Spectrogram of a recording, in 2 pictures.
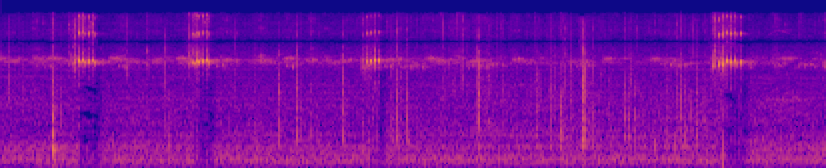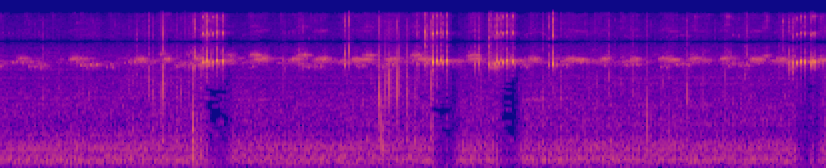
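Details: Aggressive contest song of a captive male fall field cricket housed in a large plastic bin, descended from crickets caught near Lethbridge, Alberta: short, bright pulsed chirps repeated at irregular intervals of one to three seconds, roughly eleven chirps, with faint low rustling.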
